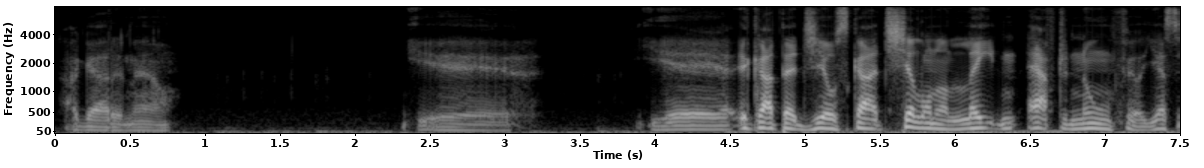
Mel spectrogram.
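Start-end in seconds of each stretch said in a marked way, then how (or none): none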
